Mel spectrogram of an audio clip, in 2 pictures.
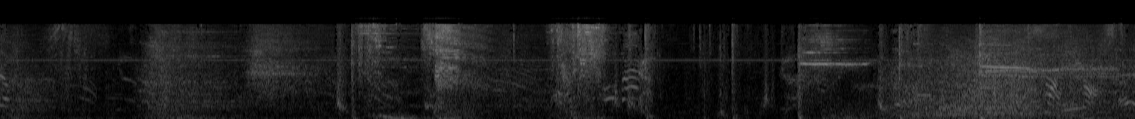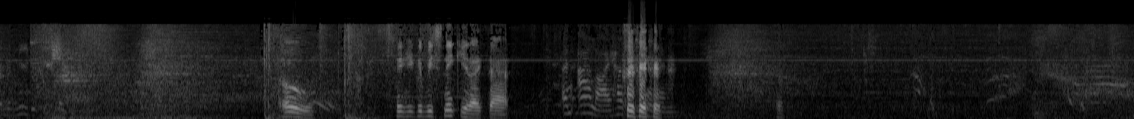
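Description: Game characters clash with hits and impacts.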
